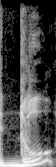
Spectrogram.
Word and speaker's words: Dot: Mais oui, aussi, on peut penser à une variante, parce que il y a une variante où on prononce pas la lettre terminale qui est Do, D-O-T, donc une dot.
